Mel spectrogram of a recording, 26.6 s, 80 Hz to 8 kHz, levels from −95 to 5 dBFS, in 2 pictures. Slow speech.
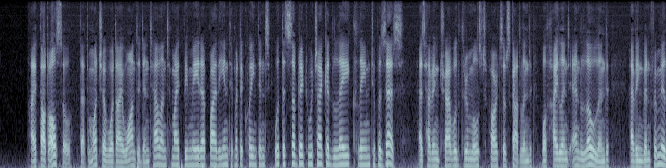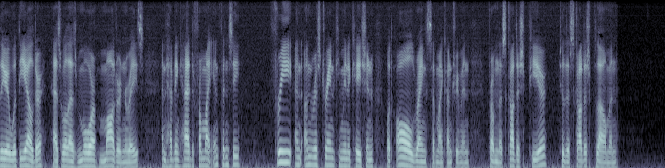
No: average, 175 wpm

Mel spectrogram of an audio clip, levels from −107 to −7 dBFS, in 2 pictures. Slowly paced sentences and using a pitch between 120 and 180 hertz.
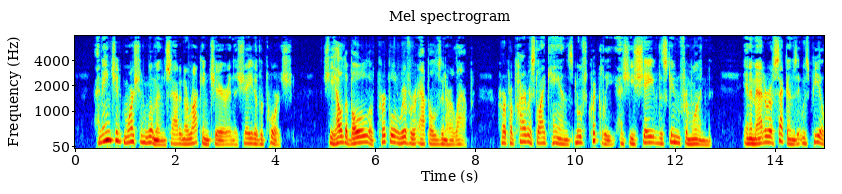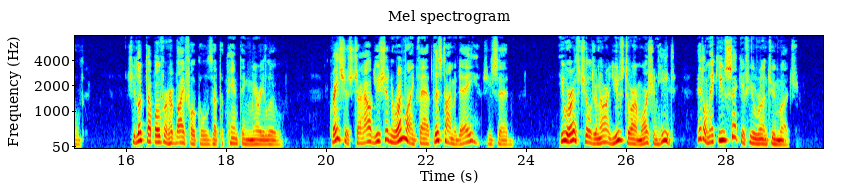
No: average, 175 wpm; medium, 140 Hz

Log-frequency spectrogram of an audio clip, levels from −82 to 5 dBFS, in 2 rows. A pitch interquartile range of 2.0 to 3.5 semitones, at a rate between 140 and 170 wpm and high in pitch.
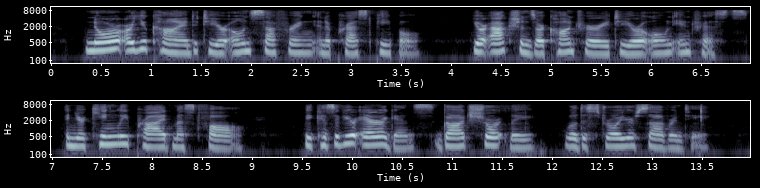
Yes: average, 3.2 semitones; average, 150 wpm; high, 205 Hz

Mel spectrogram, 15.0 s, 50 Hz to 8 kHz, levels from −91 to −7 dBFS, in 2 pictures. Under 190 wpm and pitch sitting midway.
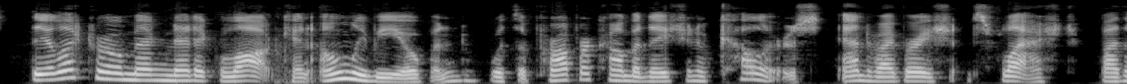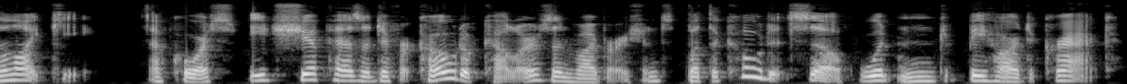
Yes: average, 165 wpm; medium, 175 Hz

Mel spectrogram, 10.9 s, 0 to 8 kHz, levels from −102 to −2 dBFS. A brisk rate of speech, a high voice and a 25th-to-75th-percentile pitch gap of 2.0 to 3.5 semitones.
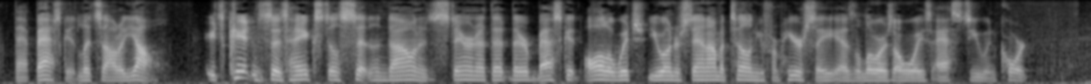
No: fast, 215 wpm; medium, 145 Hz; average, 3.2 semitones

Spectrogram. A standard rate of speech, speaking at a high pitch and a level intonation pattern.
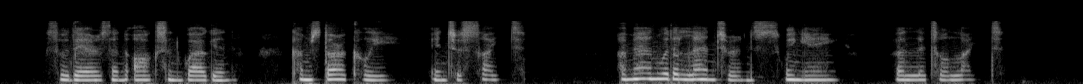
No: slow, 85 wpm; high, 210 Hz; narrow, 1.8 semitones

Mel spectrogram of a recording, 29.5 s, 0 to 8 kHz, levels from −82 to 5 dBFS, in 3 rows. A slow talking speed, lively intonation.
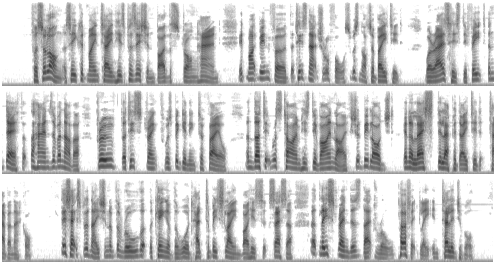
No: average, 170 wpm; wide, 5.8 semitones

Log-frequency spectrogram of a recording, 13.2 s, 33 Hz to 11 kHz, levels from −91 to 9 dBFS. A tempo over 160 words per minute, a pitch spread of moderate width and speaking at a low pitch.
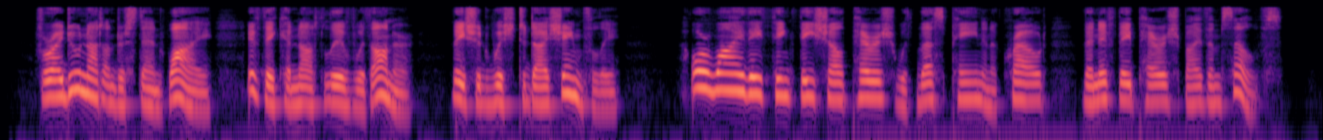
No: average, 175 wpm; average, 4.8 semitones; medium, 170 Hz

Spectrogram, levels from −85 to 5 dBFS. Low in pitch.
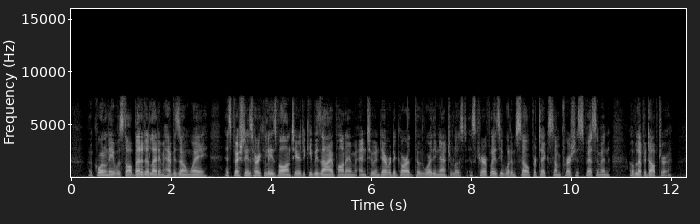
Yes: low, 125 Hz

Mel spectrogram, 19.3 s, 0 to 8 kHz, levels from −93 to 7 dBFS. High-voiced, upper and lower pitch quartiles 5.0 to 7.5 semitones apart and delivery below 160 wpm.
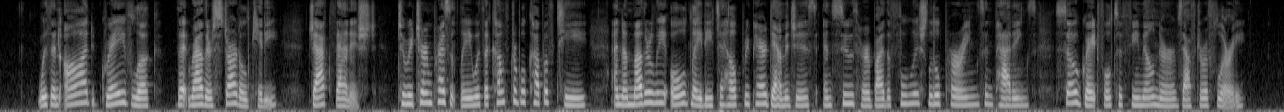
No: high, 210 Hz; average, 3.6 semitones; average, 145 wpm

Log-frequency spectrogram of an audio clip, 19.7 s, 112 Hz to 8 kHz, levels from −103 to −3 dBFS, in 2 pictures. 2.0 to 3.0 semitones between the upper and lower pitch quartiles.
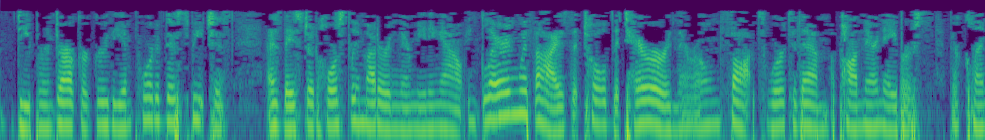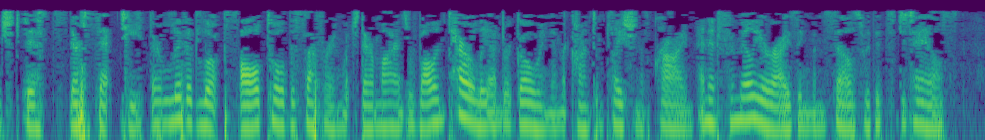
Yes: narrow, 2.5 semitones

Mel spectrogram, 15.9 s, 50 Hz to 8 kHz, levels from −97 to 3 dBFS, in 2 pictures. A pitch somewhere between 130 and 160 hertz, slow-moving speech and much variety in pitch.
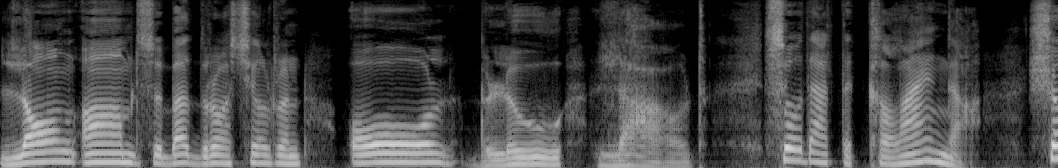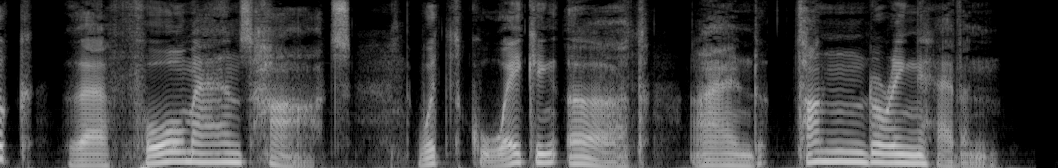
Yes: medium, 140 Hz; slow, 80 wpm; wide, 7.6 semitones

